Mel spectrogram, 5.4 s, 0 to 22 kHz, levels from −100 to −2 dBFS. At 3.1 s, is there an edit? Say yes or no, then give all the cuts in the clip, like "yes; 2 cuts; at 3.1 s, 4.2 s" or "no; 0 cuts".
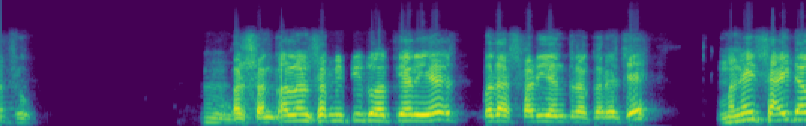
no; 0 cuts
